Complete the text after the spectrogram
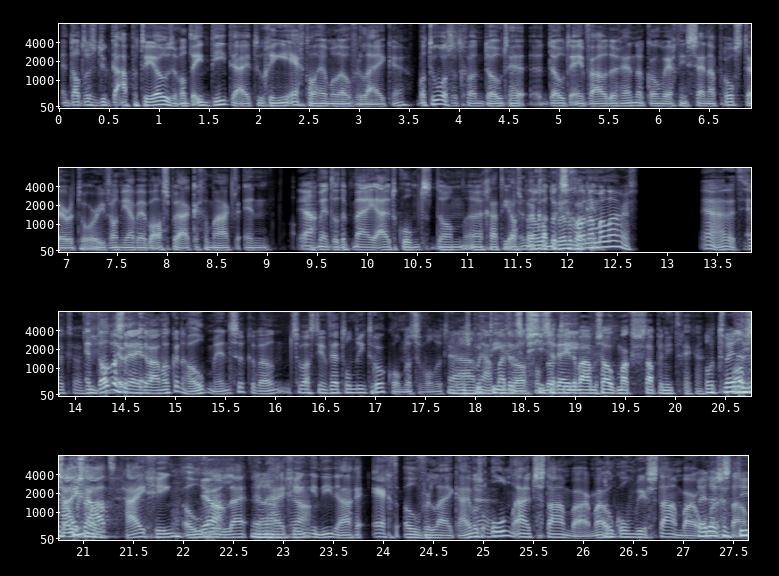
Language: Dutch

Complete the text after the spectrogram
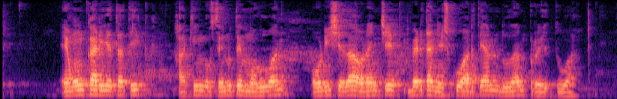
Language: Basque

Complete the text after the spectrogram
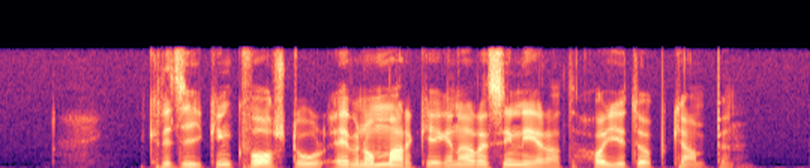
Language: Swedish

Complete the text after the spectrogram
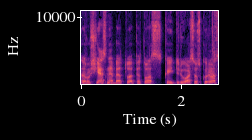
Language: Lithuanian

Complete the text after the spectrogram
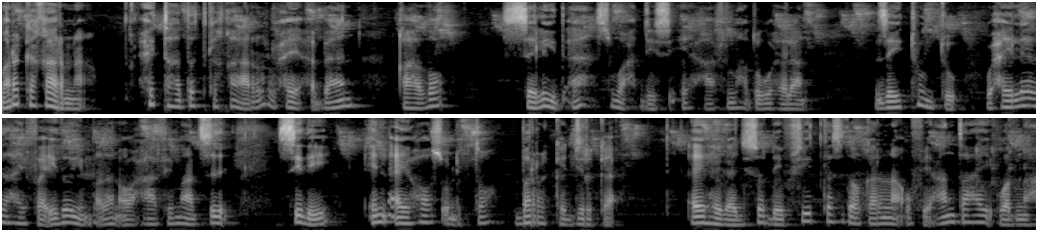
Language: Somali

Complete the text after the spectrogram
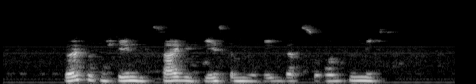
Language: German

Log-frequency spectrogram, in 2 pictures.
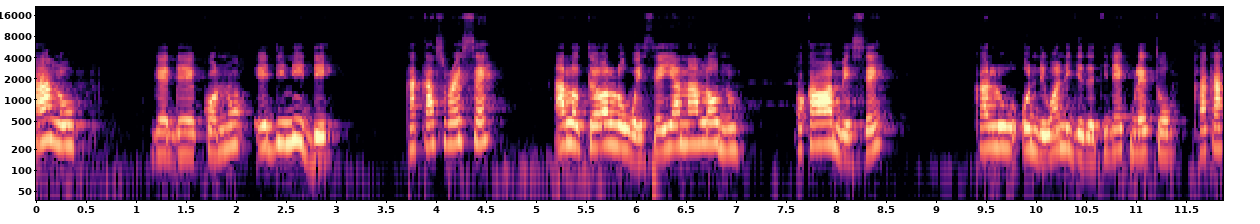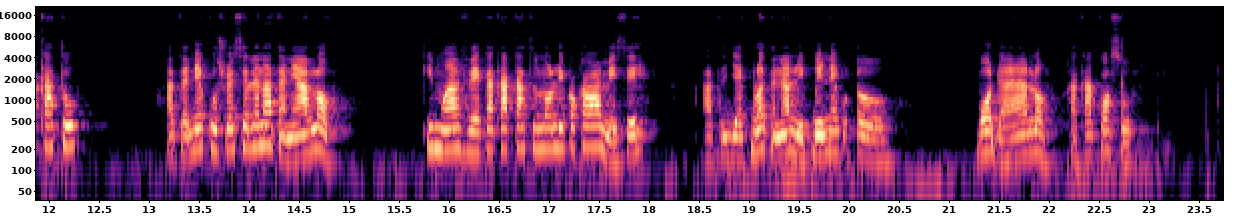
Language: Ikposo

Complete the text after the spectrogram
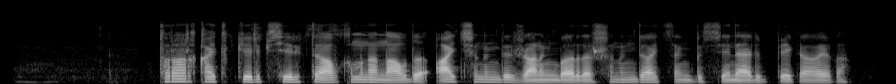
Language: Kazakh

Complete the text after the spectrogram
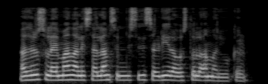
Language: Pashto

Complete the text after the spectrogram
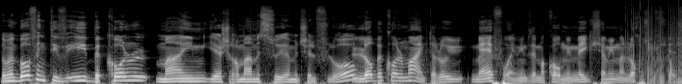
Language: Hebrew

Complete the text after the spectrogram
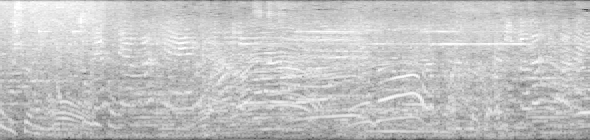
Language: Japanese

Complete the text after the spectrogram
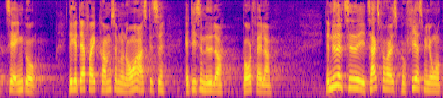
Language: Danish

